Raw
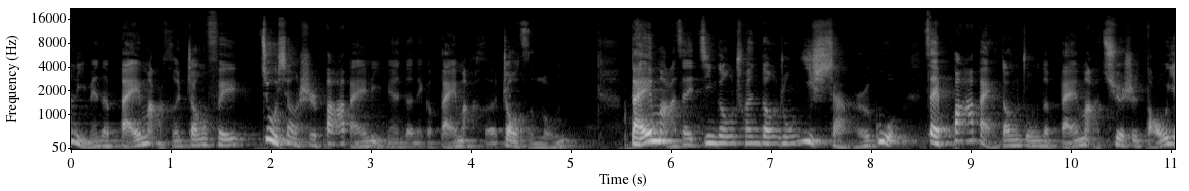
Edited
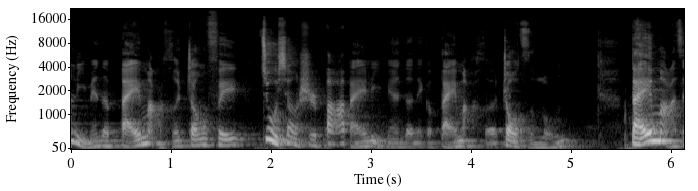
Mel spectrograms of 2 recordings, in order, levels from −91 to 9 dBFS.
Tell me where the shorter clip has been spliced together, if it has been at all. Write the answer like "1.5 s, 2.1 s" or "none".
none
